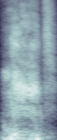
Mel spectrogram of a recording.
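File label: "no", robot; heavy; mvm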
